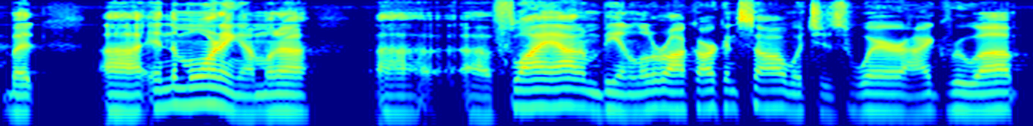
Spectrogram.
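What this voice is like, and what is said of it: Southern American twang. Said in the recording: “the southern twang”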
